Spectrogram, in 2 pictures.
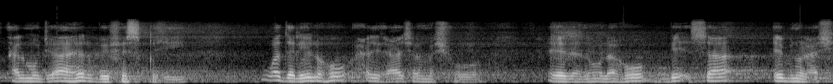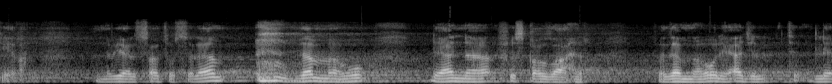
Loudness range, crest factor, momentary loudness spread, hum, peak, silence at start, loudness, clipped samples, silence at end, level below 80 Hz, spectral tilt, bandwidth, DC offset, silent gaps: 3 LU; 18 dB; 16 LU; none; -4 dBFS; 0 s; -21 LUFS; under 0.1%; 0 s; -66 dBFS; -5.5 dB/octave; 8.8 kHz; under 0.1%; none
